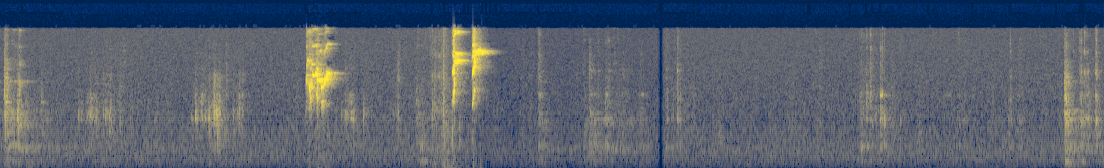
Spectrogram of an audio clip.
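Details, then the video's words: Caged rosy-faced lovebirds, five birds in a cage beside a window, chirping in winter: scattered faint chirps with three loud, sharp, high squawking notes clustered in the middle, over a quiet background. "冬とか関係なく良く鳴く子【Lovebird Chirping Sounds"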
